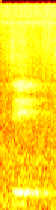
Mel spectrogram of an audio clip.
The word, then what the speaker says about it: the: Normally we pronounce the with a short sound like The. But when it comes before vowel sound, we pronounce it as a long The.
